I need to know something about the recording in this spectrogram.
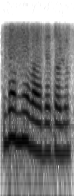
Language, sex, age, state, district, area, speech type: Kannada, female, 18-30, Karnataka, Shimoga, rural, conversation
